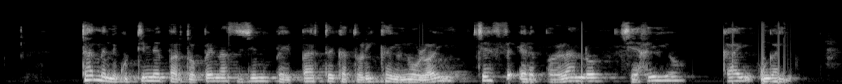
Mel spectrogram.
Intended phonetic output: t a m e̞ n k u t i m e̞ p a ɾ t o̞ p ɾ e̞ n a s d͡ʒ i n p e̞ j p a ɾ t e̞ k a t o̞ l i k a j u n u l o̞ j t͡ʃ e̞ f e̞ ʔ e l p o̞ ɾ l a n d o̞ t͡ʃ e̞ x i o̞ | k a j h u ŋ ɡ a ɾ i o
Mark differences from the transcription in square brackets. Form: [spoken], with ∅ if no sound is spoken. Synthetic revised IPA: t a m e̞ n k u t i m e̞ p a ɾ t o̞ p ɾ e̞ n a s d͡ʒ i n p e̞ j p a ɾ t e̞ k a t o̞ l i k a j u n u l o̞ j t͡ʃ e̞ f e̞ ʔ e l p o̞ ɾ l a n d o̞ t͡ʃ e̞ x i o̞ | k a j h u ŋ ɡ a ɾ i o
